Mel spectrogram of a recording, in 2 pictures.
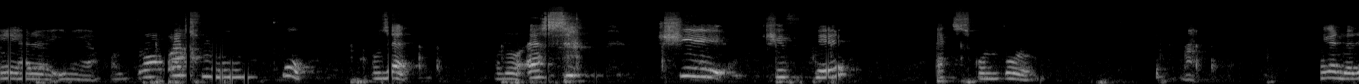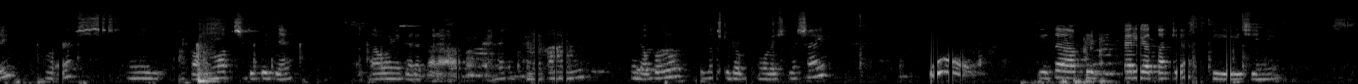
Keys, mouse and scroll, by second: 3.6 ctrl+z, 4.4-7.1 middle drag, 7.1 scroll down 2, 8.1 shift+d, 12.1 middle click, 12.6-12.9 scroll up 2, 16.3 middle click, 16.8-17.3 scroll up 6, 17.3-21.1 shift+middle drag, 21.8 shift+middle click, 21.8-22.4 scroll up 2, 22.4 middle click, 22.6 scroll up 1, 22.8-23.7 scroll down 22, 24.4 KP_Decimal, 25.6-27.1 middle drag.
